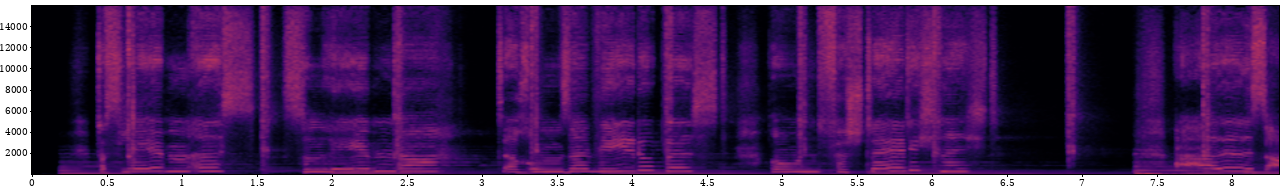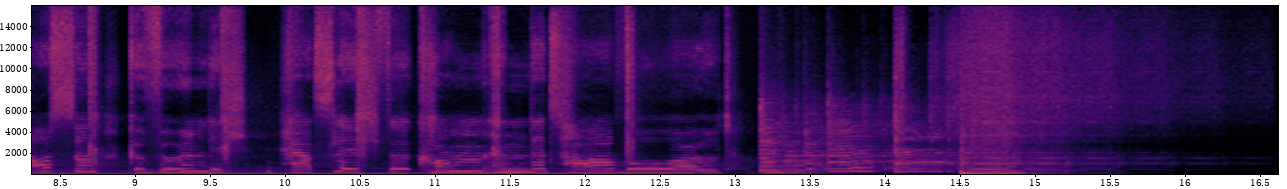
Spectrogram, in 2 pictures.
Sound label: Jingle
